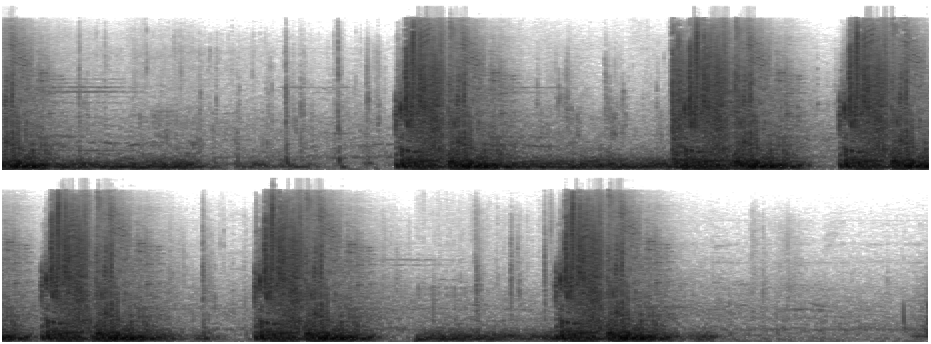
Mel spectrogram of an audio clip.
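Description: Spell casts in the video game Hogwarts Legacy, including the Depulso spell, land as about six heavy booming bursts at irregular intervals over a steady game backdrop.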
